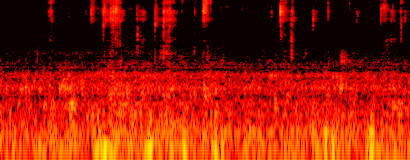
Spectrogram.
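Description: Close-up sounds of a person eating by hand: quiet chewing with scattered short smacks and clicks from mouth and fingers.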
